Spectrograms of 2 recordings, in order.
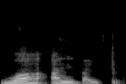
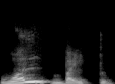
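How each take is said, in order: First: The vowel of al is pronounced separately. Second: The vowel of al is dropped, joined smoothly. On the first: The speaker calls it wrong. "not wa al baitu" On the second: The speaker calls it right. "the a is dropped and the phrase is pronounced wal baitu"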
